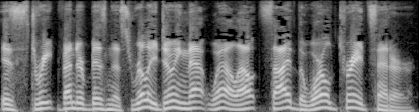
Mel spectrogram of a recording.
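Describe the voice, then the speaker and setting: A man's voice: a little high, animated, moderate pace, mellow, no echo. A man playing a mock-serious announcer, narrating a parody radio serial with dramatic suspense.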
